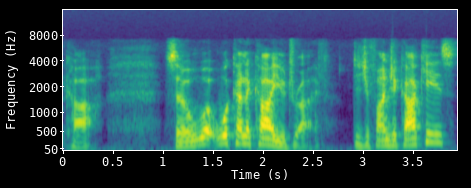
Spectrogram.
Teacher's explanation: You're also going to drop the R in many words, like the word car. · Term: Boston accent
